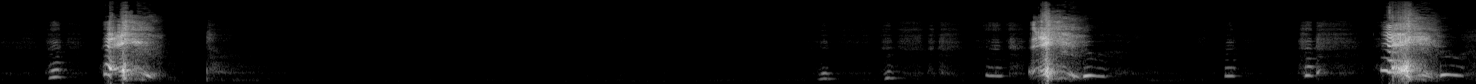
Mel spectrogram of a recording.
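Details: Forceful sneezes with build-up: three loud, explosive sneezes, each after a short catching inhalation, separated by quiet pauses.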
